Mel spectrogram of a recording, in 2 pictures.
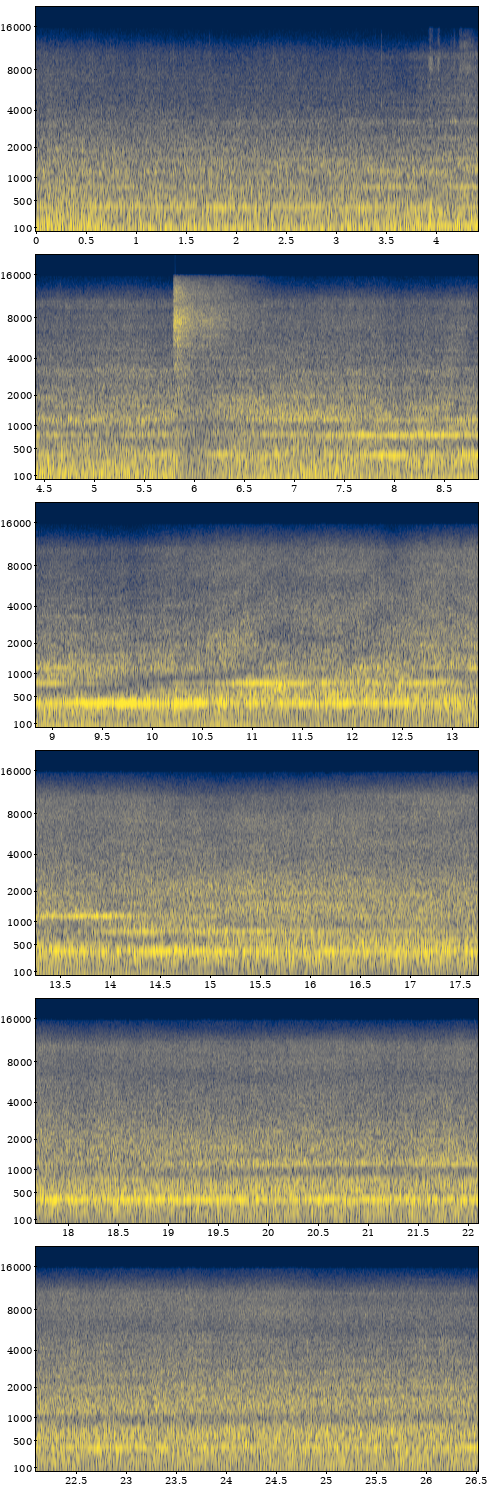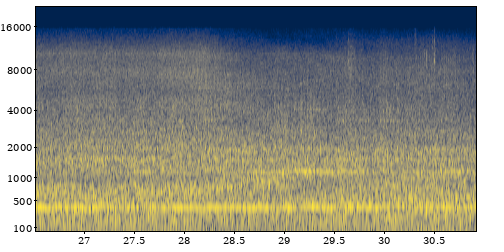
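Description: Heavy road-paving machinery running steadily: an asphalt paver's diesel engine and a dump truck working at close range, with a constant whine over the engine noise. A short sharp hiss cuts in about six seconds in.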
